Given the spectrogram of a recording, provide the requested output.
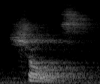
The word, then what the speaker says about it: short: Prononcez comme ça. Short. Le R là, ne prononcez pas.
